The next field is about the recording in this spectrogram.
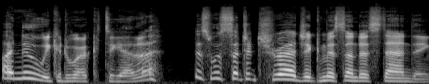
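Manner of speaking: smug, self-satisfied, pleased-with-himself tone. Narrator reading the surrendering rogue trader opening the door; smug declaration. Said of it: "the rogue trader opened the door and smugly declared, / The interrogator ordered Sarge to accept the gentleman's surrender and escort him to the shuttle. / "I would like to surrender to the Inquisitio".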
